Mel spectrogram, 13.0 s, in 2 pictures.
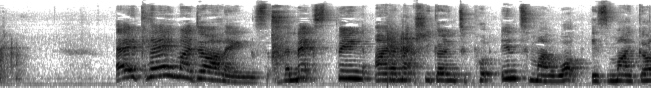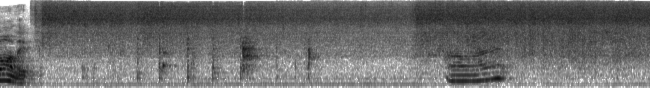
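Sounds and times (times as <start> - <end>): garlic sizzling in hot oil: 6.8 - 13.0.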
